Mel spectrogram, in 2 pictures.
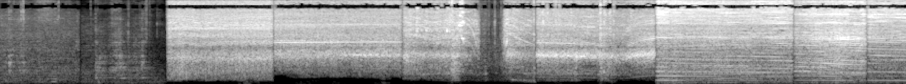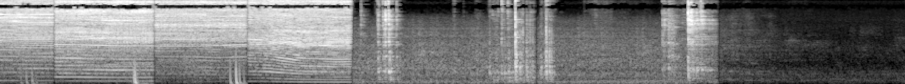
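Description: Angle grinder with a cutting disc cutting sheet steel in long passes, with a short break about seven seconds in; its pitch wavers as it bites into the metal. It stops about nineteen seconds in, and a few seconds of quieter, broken noises follow.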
